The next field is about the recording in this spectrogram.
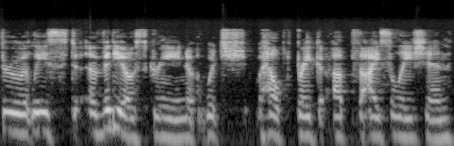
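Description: A woman speaks at a fairly slow pace in an ordinary speaking voice. Her pitch sits in the medium range. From Connecticut, US. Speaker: physician. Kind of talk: interview.

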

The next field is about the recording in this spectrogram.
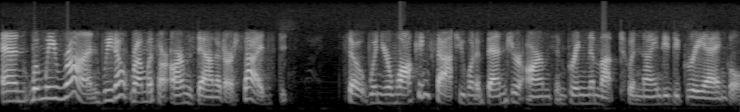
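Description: A woman with an unremarkable speaking voice talks at a fairly quick pace. Her pitch sits in the medium range, and her intonation is lively. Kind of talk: coaching advice in an interview. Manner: clear, friendly, instructional; upbeat, encouraging.

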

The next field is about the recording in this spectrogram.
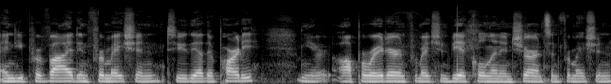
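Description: In an American accent, a man with a plain, everyday voice and fairly high pitch talks at a fairly quick pace. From Germany (US military family), Pennsylvania. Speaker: police detective. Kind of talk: interview. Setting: studio.

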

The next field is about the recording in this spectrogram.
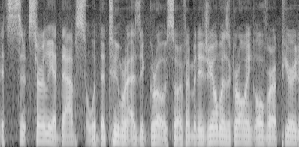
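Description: Over noticeable background noise, a man talks at medium pitch and a moderate pace with fairly even intonation. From Palestine. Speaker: neurosurgeon. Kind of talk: medical explainer interview.

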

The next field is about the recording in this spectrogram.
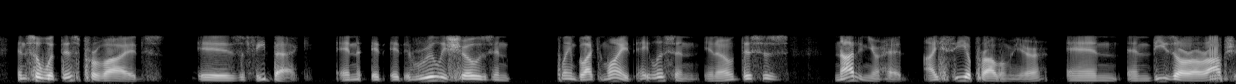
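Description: With lively intonation, a man talks at medium pitch and a moderate pace. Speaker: urologist. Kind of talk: medical interview. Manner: explanatory, hesitant with fillers.

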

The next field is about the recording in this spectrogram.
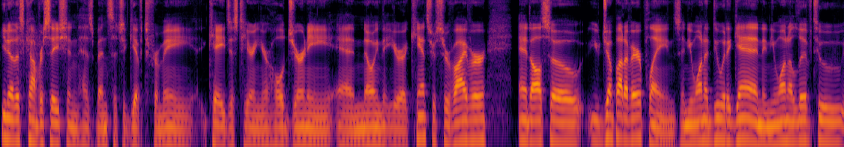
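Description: Recorded very cleanly against a silent background, a man with an ordinary speaking voice talks at a moderate pace with hardly any pauses, a fairly low pitch and ordinary pitch variation. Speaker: podcast host. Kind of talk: interview.

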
